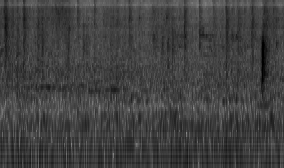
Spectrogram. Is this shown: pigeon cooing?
yes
